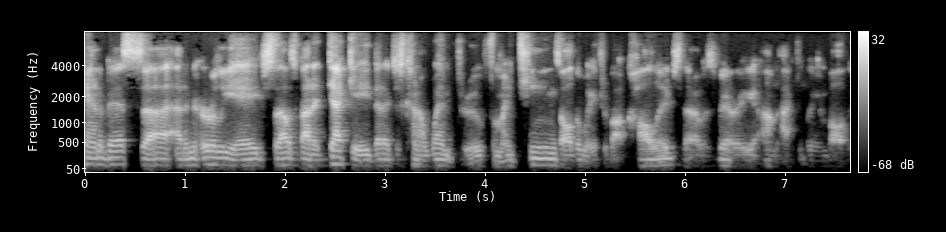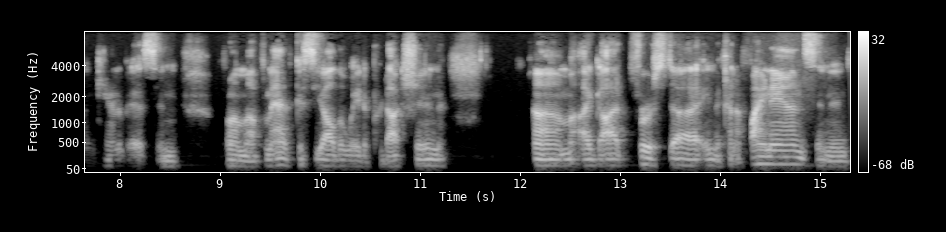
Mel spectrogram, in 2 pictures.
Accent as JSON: {"language": "English", "town": "Los Angeles", "region": "California", "country": "United States", "tie": "born or raised there", "also_born_or_lived": "Orange County, California", "said": "I was kind of born and raised in Hollywood in the LA area"}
